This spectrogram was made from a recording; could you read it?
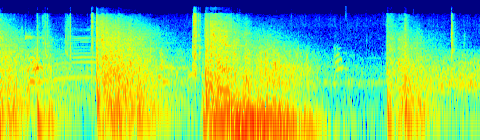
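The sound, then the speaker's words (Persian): A cannon built for Kaiser Wilhelm booms out in a handful of heavy, irregularly spaced blasts, each a sharp crack followed by deep rumbling that lingers and rolls between shots. “تفنگش تغییر ندادن، یه توپ براش ساختن.”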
